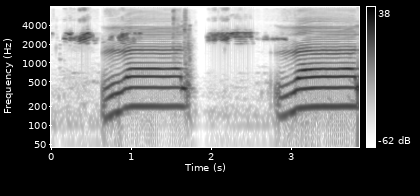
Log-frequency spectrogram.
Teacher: ذال کا مخرج زبان کی نوک اور ثنا علیہ کا کنارہ، نرمی کے ساتھ، جہاں سے سا کو نکالنا ہے وہیں سے ذال کو نکالنا ہے، ذال ذال، ٹھیک ہے؟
